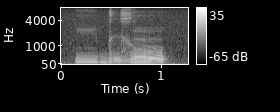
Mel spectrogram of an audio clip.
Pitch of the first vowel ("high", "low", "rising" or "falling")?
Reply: high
